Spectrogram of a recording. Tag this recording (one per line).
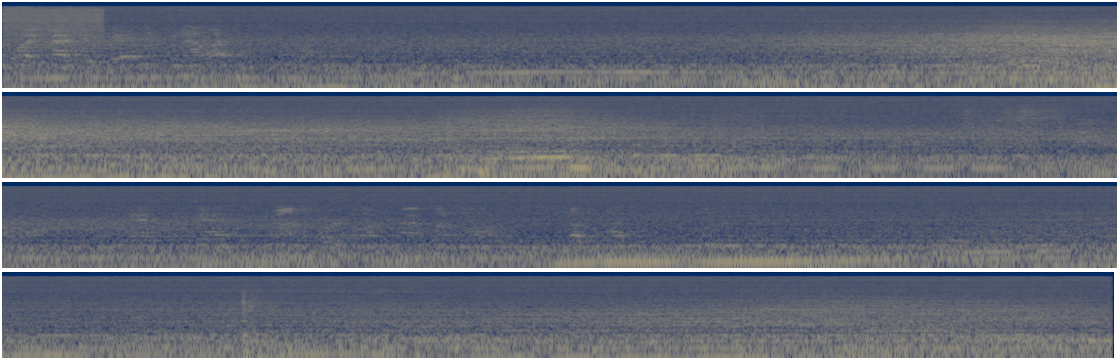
apartment
cars
field-recording
inside
listen
noise
street
talking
